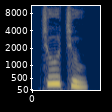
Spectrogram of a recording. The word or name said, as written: ಚೂಚು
